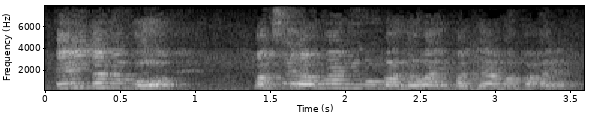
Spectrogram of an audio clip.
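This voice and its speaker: A man's voice: very high-pitched, expressive, brisk, fairly bright tone, slight background noise. A man leading a live training seminar, teasing and quizzing his audience in call-and-response. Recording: echoey hall, distant mic, audience murmur.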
